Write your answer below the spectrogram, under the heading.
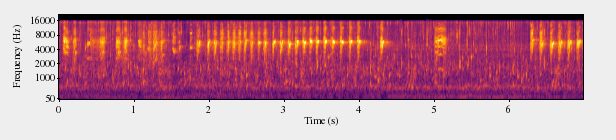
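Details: Brown-throated sunbird used as a singing therapy for kept birds: fast runs of high, piercing chirps building into a dense repeated train, then short pauses and another burst, accompanied by trickling flowing water.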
